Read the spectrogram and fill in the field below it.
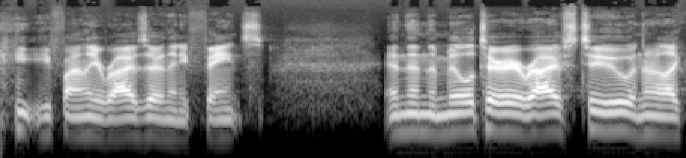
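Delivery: ordinary talk, nothing marked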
